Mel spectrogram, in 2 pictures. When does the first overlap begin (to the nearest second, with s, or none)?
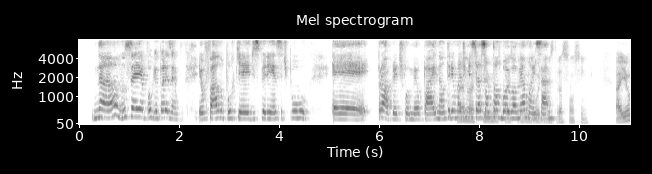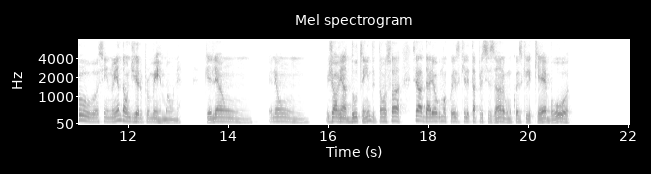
8 s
